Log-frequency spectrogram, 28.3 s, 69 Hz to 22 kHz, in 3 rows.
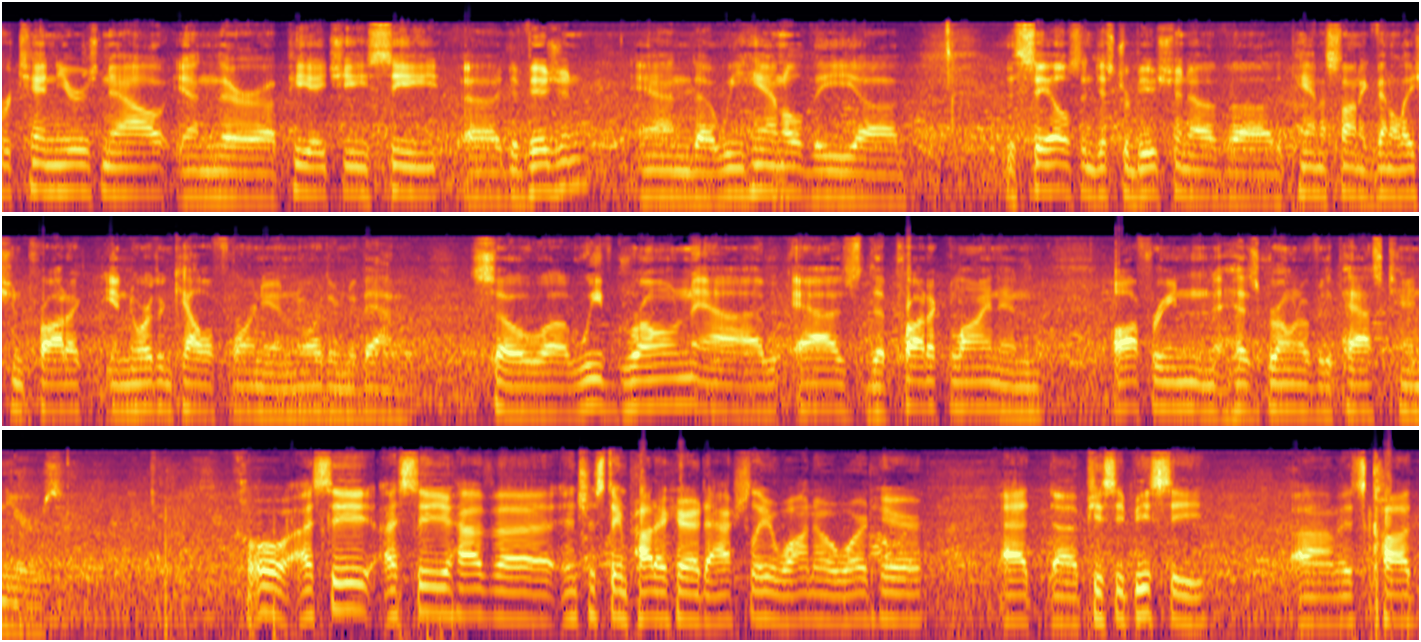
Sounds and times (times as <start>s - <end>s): Speech: 0.0s - 6.1s, 6.7s - 19.4s, 20.4s - 28.3s.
